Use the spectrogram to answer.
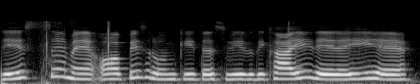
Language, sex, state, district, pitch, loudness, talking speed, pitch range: Hindi, female, Jharkhand, Ranchi, 245 Hz, -13 LUFS, 140 wpm, 235-270 Hz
